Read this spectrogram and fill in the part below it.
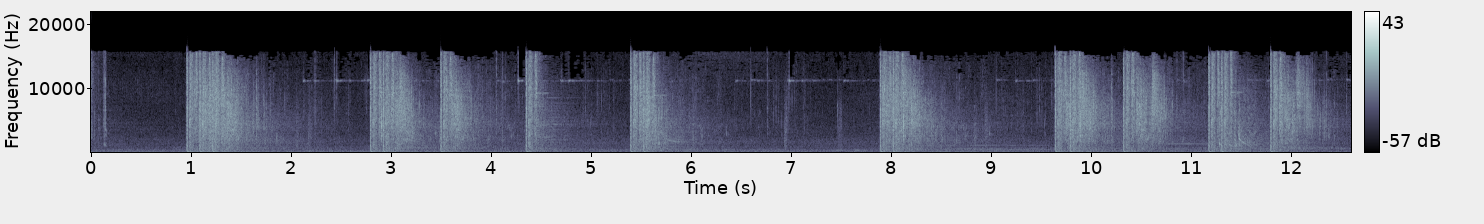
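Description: Pistol shots ring out loudly, one after another, with echoing tails.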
